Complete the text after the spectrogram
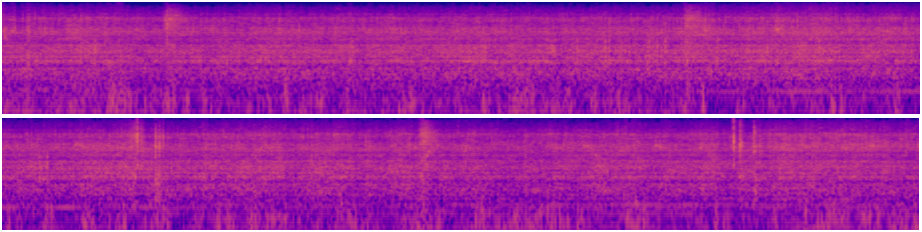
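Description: Road bike tyres hum on asphalt.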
